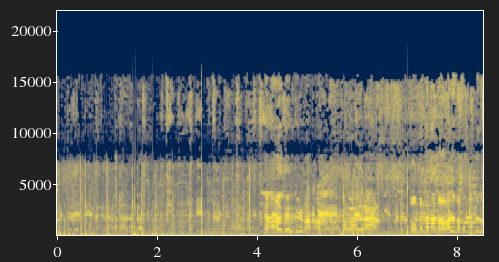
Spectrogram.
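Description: New Year fireworks over the Burj Khalifa pop and crack repeatedly at a distance, thudding beneath continuous nearby chatter and wind noise.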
